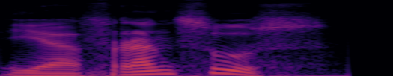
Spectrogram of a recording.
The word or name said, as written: ja francuz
